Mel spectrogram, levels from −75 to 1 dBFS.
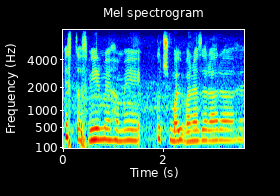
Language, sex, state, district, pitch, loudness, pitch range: Hindi, female, Chandigarh, Chandigarh, 220 Hz, -15 LUFS, 215-230 Hz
